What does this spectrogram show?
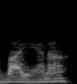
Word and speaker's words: Vienna: banks on facebook said vienna sausage and crackers i believe the actual pronunciation is vianna you have to be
